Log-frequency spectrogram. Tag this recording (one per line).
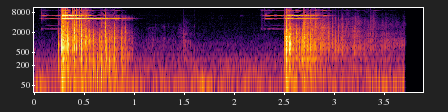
shaked
wood
falling
near
rattle
shaking
screws
metal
